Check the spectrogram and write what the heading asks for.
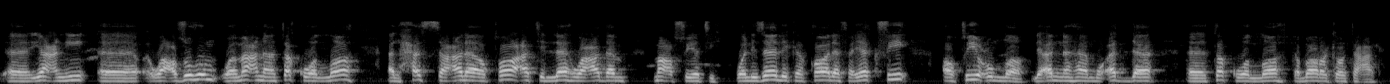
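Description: High-voiced man teaching a religious lesson. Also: creaky, darkish tone. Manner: explanatory, with frequent hesitant fillers. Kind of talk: religious lesson explaining a text. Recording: muffled lo-fi recording.

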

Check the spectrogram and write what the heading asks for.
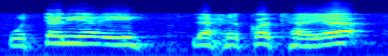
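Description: A man's voice: high-pitched, steady tone, rapid-fire, lo-fi sound. A man with an Egyptian Arabic accent teaching a grammar lesson, explaining step by step and quizzing his listeners with prompting questions.

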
